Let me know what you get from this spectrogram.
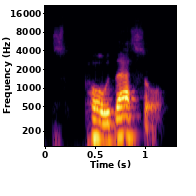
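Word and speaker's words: σπουδάζω: Así es de que la palabra solícitos viene de una palabra palabra griega que se se pronuncia así, spodazo y significa esto poner un esfuerzo máximo.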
